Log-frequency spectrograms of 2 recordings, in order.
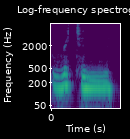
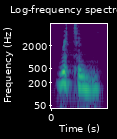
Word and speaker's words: written: my consonant i say written so my verb becomes uh my consonant rather my vowel becomes a short vowel sound written and in this one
